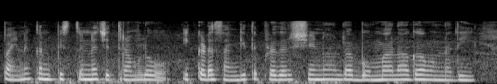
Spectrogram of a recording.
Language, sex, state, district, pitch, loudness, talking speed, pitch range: Telugu, female, Andhra Pradesh, Sri Satya Sai, 225 Hz, -15 LUFS, 95 wpm, 215-235 Hz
